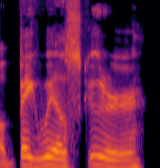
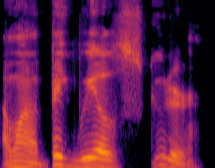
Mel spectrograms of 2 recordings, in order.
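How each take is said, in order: First: Slow, higher retold question; questioning echo. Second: Slow, higher imitated child voice; little kid wishing. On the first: Train maker repeating kid's wish, slow questioning echo. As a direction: echo it slowly, pitched up in doubt. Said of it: "And I go". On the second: Kid naming the wish, slow imitated child voice. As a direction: spell out the wish slowly like a kid. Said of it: "This little kid goes".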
